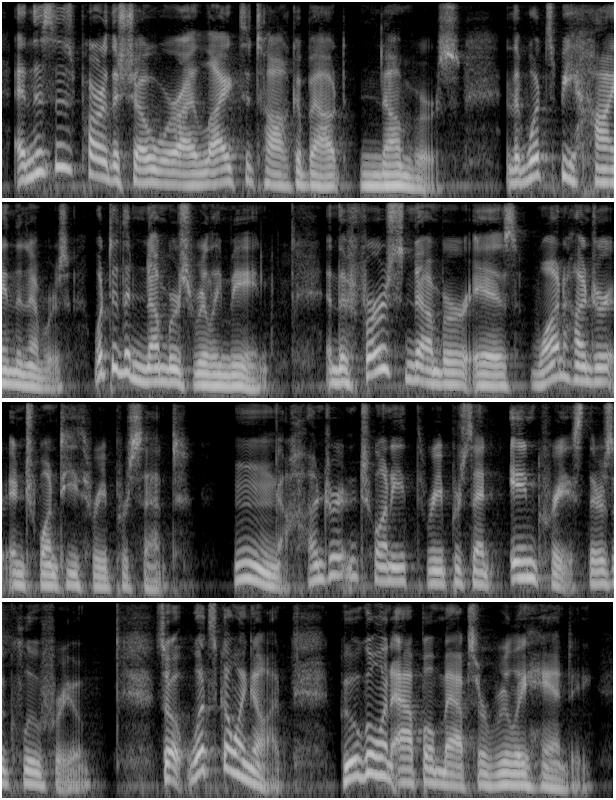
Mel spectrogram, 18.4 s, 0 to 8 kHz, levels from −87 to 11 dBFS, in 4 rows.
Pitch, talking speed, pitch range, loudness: 145 Hz, 165 wpm, 125-180 Hz, -21 LUFS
